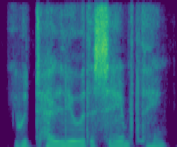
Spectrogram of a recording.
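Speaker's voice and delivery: put-on high, soft old woman's voice; soft, elevated, loving tone; tender great-grandmother. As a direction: gently reassure him. Nanny comforts him, invoking Granda.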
